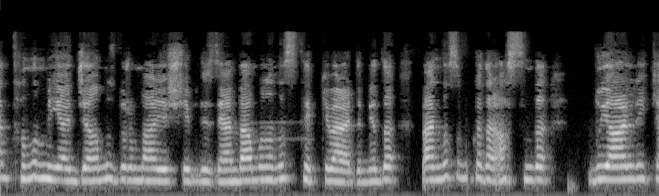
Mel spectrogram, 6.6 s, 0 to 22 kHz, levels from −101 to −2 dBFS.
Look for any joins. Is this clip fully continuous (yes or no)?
yes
